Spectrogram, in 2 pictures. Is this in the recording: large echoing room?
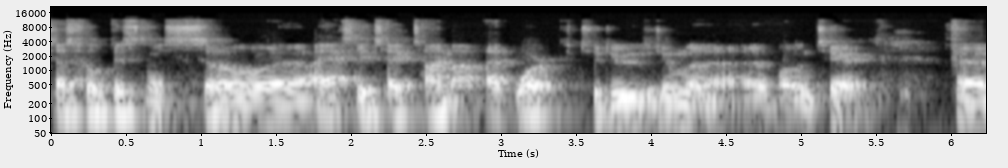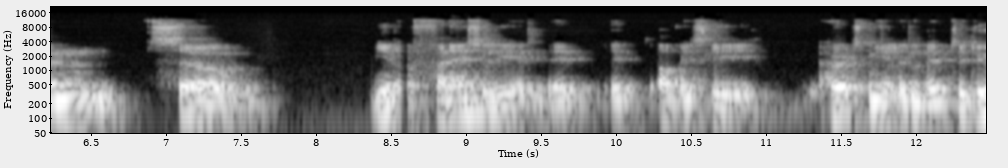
no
